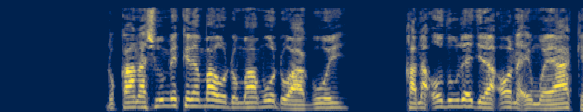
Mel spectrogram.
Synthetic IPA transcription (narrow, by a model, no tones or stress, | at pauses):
dokaːnaɕuːmekeɾɛmaodomamoːdowaɣoe | kana̰ʔoðuːɾɛd͡ʑeɾa̰ʔɔnaemwɛjakɛ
